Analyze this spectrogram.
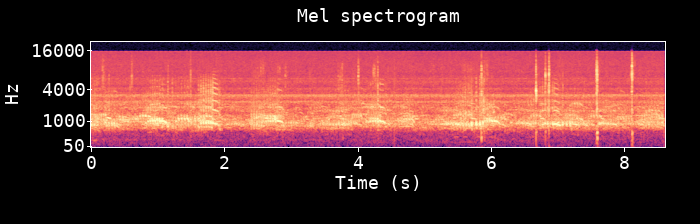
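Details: Wintering sandhill cranes arriving around noon at Whitewater Draw, southeastern Arizona, January 1, 2012; a swelling and fading chorus of rattling calls, punctuated by several sharp clicks.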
